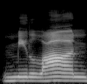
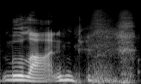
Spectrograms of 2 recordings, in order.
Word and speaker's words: Milan: she pronounces the city Mulan. Which is a Disney cartoon.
